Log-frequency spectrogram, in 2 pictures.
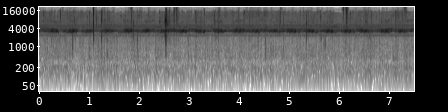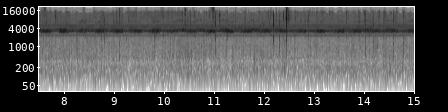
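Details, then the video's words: Autumn-night grass insects beside a round fire-pit campfire, captured on an MKE600 microphone with low-cut: a continuous high pulsing trill, beating roughly three times a second, over soft hiss and intermittent crackling pops of burning firewood. "가을밤 풀벌레 소리"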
